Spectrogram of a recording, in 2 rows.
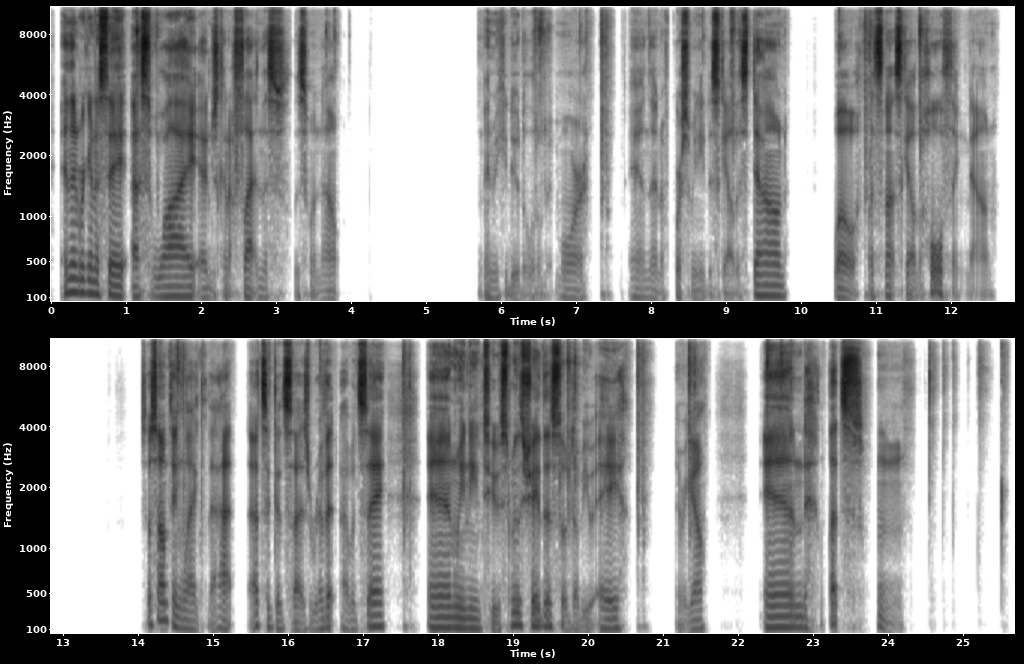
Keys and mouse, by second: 1.1 s, 6.4 s, 7.3 Tab, 9.0 s, 10.9 Tab, 11.5 s, 14.5 Tab, 17.5 Tab, 19.6 w, 20.6 Tab, 21.3 Tab, 22.5 ctrl+Tab.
